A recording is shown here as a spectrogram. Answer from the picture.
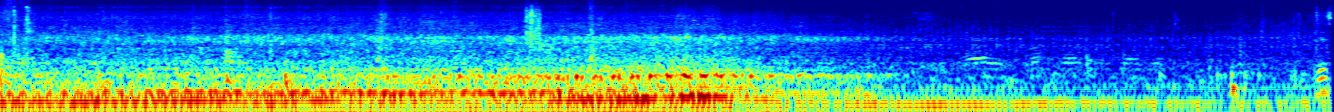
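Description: Safari vehicle's engine idling with a steady low hum, fading away about six to seven seconds in. There is a single click about four seconds in.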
